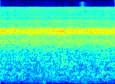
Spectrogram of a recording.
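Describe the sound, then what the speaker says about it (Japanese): A small, knee-deep river at a campsite in Shimizu, Hokkaido flows with a steady, broad rushing wash, close and constant throughout the short stretch with no voices. "今皆さん音声多分入ってて聞こえると思うんですけど、目の前が川、小さい川ですね"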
